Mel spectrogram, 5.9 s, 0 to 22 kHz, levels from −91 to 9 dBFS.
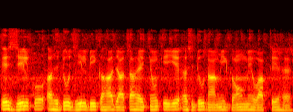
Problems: constant background noise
